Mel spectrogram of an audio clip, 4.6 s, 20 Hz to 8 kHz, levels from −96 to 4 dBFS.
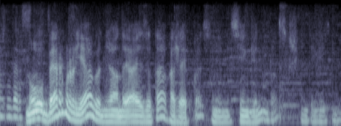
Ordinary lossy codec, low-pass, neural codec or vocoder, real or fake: Opus, 24 kbps; 7.2 kHz; vocoder, 44.1 kHz, 128 mel bands every 512 samples, BigVGAN v2; fake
